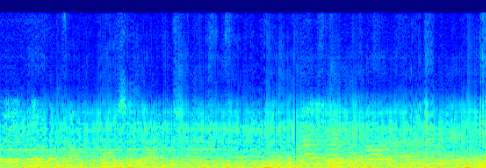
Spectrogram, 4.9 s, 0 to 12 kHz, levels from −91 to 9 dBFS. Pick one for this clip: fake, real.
fake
